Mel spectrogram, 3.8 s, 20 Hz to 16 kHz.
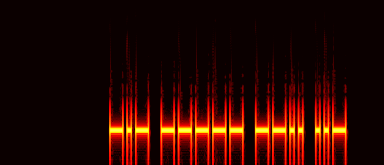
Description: Morse code, heard as a keyed tone, about 28 wpm, 700 Hz. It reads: K0ZU
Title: Easy Call Signs Repeated 2x - 28wpm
